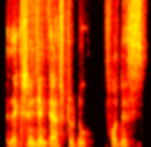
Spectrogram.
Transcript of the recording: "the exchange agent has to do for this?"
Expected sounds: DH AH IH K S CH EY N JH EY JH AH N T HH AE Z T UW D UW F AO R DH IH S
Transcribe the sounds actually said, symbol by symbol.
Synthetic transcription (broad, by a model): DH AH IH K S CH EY JH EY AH N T HH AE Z T UW D UW F AO R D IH S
